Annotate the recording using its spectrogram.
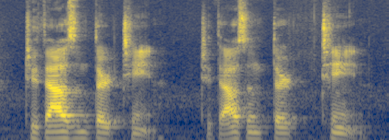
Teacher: Elle a, je sais pas, sauté un peu le mot 2013. En fait, l'accent tonique, c'est sur teen, 13, à peu près.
